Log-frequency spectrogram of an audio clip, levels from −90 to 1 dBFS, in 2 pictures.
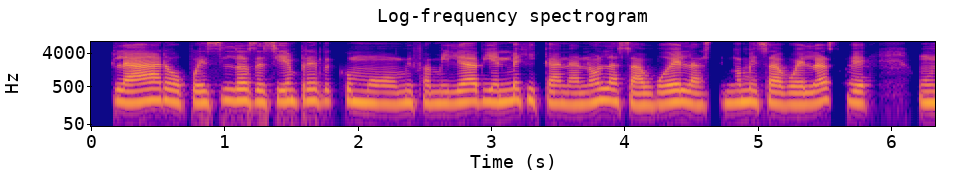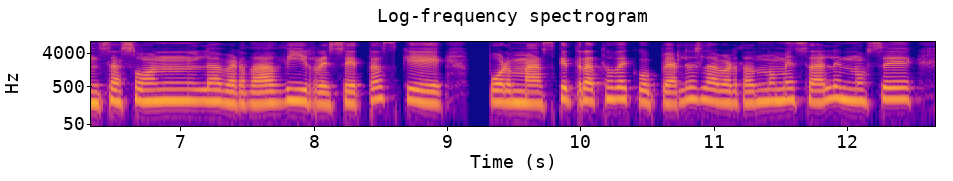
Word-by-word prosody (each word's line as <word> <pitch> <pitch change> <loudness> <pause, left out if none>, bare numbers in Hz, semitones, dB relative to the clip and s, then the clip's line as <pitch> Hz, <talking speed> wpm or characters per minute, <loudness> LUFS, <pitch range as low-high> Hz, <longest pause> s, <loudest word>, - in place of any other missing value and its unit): Claro, 205 0 +4
pues, 190 +1 0
los 215 -1 +1
de 200 -1 0
siempre, 205 +2 -1
p 205 0 -9
como 190 -4 -3
mi 190 - -4
familia 185 +2 0
bien 200 -1 -1
mexicana, 185 -5 -3
¿no? 185 +4 -2
Las 210 -4 -1
abuelas, 175 +1 0
tengo 190 +1 -6
mis 195 -1 +1
abuelas 175 +4 +1
que, 185 -2 -3 0.3
un 190 0 -1
sazón, 215 +1 +2
la 210 -1 +1
verdad, 180 0 +1
y 215 -1 +1
recetas 185 +6 +1
que, 195 -5 0 0.3
por 200 -1 +1
más 185 -1 +2
que 235 - +2
trato 215 +2 +1
de 240 0 +2
copiarles, 200 +2 -2
la 220 -2 +1
verdad 190 -1 -2
no 210 +2 -2
me 220 +1 0
salen, 225 +2 0
no 215 -1 -2
sé 235 +1 0
200 Hz, 180 wpm, -22 LUFS, 185-215 Hz, 0.3 s, Claro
